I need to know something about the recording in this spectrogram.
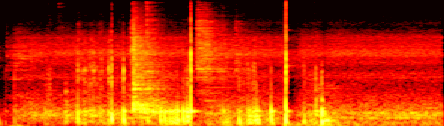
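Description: A metal bowl clanks as it is set down on a hard floor.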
